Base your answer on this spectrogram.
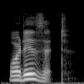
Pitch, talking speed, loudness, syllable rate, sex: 200 Hz, 215 wpm, -15 LUFS, 4.9 syllables/s, female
